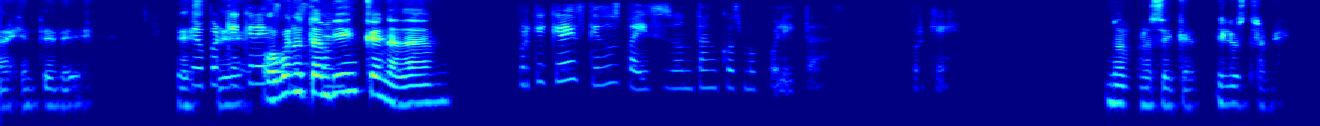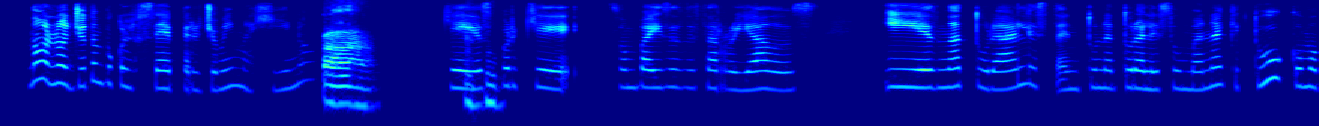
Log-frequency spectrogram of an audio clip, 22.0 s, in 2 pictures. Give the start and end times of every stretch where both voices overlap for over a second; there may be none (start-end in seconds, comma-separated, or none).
1.6-2.9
